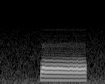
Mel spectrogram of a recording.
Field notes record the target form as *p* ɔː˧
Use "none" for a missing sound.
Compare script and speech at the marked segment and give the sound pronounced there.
p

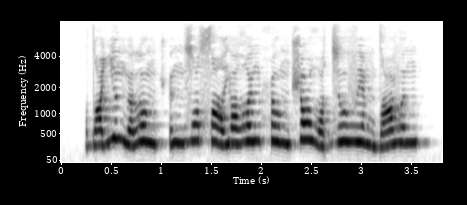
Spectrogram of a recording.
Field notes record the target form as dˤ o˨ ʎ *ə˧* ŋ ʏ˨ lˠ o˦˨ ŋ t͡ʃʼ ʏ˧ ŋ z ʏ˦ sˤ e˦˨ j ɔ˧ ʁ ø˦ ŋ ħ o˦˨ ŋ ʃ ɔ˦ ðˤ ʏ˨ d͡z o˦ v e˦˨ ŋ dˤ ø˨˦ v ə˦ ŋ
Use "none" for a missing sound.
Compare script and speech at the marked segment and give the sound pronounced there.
ə˦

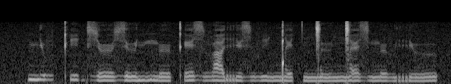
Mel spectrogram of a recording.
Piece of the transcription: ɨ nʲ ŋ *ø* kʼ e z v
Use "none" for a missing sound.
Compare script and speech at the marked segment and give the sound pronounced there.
ø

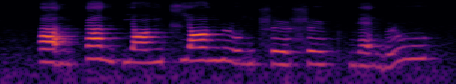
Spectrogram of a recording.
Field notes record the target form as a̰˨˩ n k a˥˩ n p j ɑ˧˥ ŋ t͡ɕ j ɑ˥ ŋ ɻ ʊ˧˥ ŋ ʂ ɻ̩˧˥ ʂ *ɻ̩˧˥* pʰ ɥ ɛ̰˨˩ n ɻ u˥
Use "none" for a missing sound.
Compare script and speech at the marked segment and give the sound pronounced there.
ɻ̩˧˥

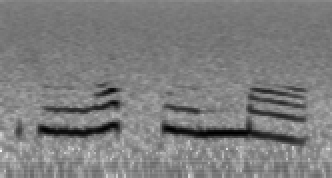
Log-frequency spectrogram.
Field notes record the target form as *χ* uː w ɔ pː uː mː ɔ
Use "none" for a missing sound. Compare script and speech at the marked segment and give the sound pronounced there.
ç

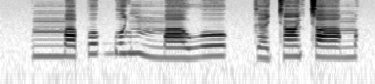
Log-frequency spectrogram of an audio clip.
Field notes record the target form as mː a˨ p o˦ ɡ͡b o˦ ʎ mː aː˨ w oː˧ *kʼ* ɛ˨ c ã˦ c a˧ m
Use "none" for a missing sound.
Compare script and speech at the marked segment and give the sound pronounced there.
kː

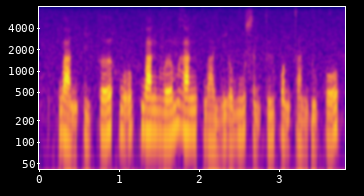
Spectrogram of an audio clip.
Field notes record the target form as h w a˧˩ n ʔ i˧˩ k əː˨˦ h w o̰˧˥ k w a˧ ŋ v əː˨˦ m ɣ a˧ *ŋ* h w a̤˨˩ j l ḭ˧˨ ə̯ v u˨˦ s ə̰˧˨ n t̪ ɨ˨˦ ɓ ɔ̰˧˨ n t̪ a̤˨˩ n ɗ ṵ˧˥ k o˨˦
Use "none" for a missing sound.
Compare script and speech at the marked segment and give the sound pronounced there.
ŋ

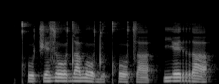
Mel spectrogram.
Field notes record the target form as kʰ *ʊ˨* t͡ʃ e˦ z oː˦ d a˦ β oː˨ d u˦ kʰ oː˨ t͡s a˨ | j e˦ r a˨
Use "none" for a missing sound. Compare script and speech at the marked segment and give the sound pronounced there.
u˨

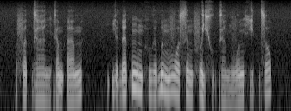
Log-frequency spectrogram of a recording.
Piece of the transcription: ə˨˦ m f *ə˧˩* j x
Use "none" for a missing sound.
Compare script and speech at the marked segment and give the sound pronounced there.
ə˧˩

